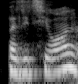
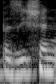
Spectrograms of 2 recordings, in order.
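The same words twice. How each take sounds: First: It is pronounced the German way. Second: It is pronounced the English way. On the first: "auf Deutsch" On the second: "position in English"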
